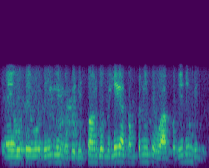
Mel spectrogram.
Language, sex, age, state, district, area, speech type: Hindi, male, 45-60, Rajasthan, Jodhpur, urban, conversation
